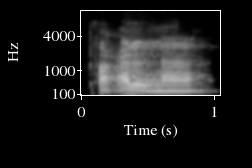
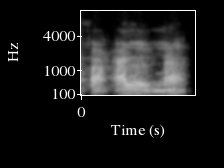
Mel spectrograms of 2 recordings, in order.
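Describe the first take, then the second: First: The final vowel is long. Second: The final vowel is short.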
